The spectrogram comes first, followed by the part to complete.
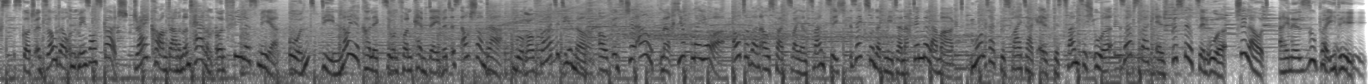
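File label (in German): werbung schlussverkauf; schluverkauf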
